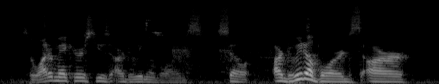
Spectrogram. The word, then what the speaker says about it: Arduino: Is that Is that the correct pronunciation of that word? Arduino. Arduino. Adrino. Arduino. Arduino.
